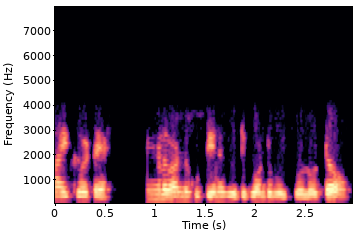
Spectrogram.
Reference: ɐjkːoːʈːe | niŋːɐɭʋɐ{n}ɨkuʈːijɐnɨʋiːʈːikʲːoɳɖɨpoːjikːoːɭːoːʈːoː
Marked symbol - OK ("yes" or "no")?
no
